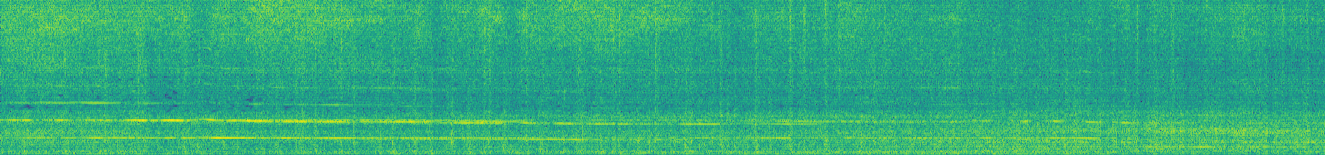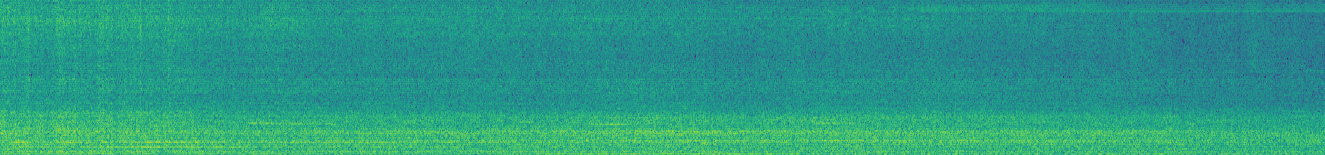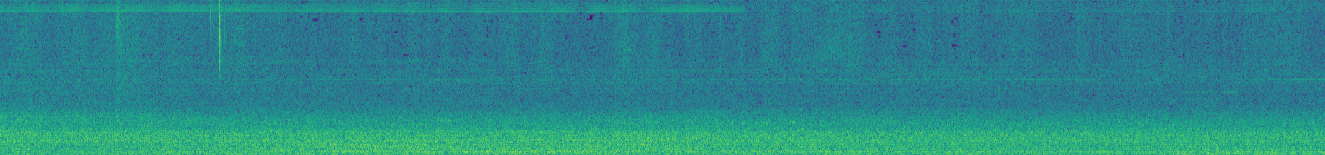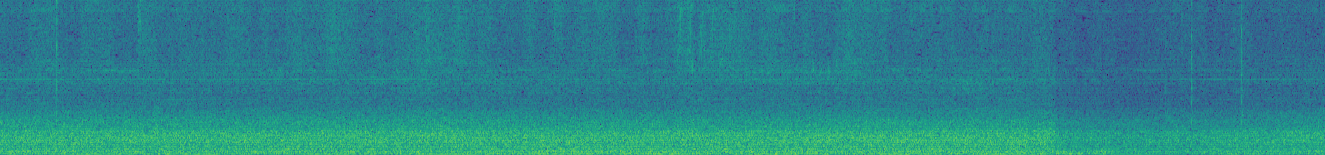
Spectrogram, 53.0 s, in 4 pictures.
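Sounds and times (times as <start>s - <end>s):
high whining tones: 0.0s - 17.0s
train wheel and rail rush: 0.0s - 53.0s.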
